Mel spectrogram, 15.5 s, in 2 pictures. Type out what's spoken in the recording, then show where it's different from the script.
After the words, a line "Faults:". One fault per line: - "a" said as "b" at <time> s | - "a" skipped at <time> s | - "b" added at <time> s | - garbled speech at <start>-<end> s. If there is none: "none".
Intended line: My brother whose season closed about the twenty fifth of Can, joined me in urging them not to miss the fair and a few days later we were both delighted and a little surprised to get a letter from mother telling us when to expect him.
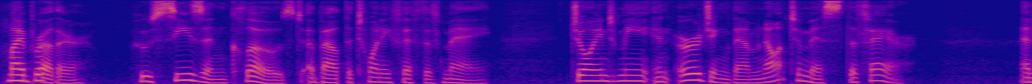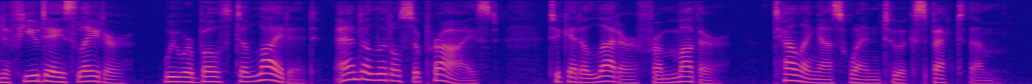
My brother whose season closed about the twenty fifth of May, joined me in urging them not to miss the fair and a few days later we were both delighted and a little surprised to get a letter from mother telling us when to expect them.
Faults:
- "Can" said as "May" at 3.3 s
- "him" said as "them" at 15.0 s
